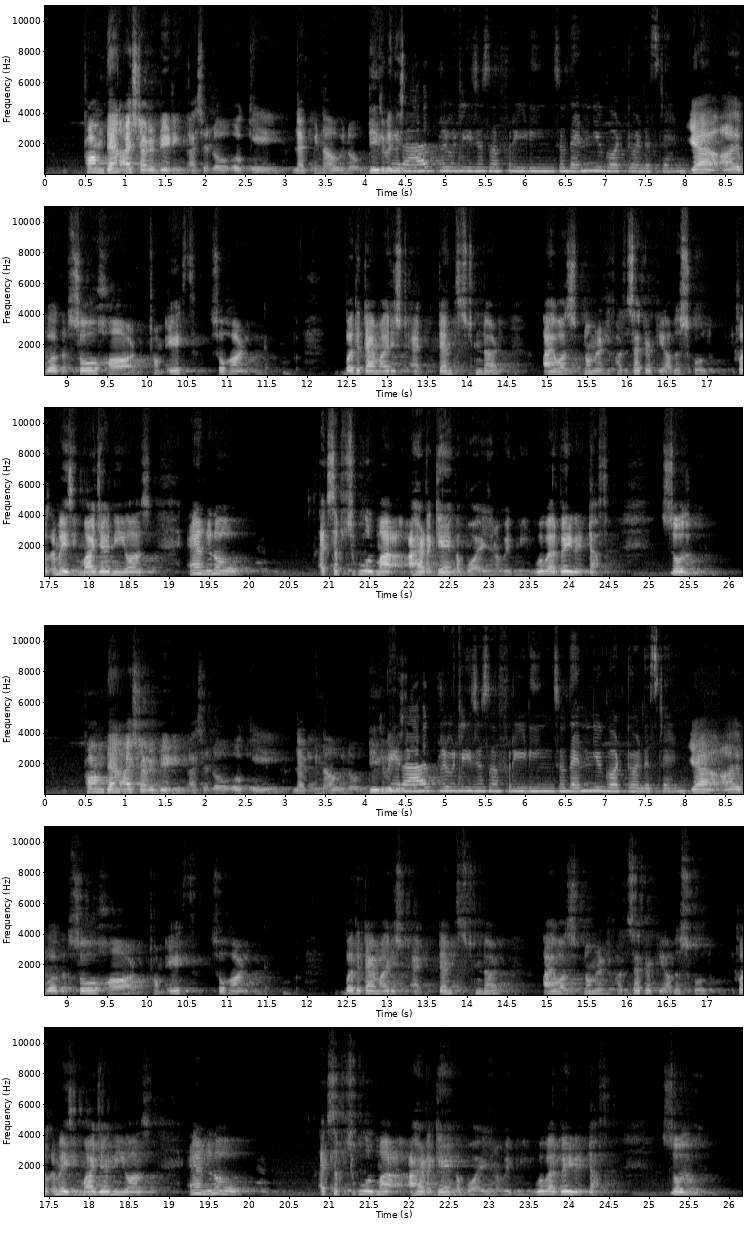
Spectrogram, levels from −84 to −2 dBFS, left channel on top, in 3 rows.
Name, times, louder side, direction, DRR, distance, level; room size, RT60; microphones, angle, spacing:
voice 1, 0.5-4.5 8.1-10.4 10.8-11.3 12.5-14.4 15.0-17.0 17.3-19.9 20.9-24.4 24.7-24.9 25.2-25.5, left 3 dB, 50° left, 10 dB, 1.4 m, -28 dB
voice 2, 4.2-8.1 20.1-20.2 25.3-25.6, right 2 dB, 50° right, 7 dB, 2.1 m, -31 dB
29.0 x 22.0 x 8.7 m, 0.95 s
head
